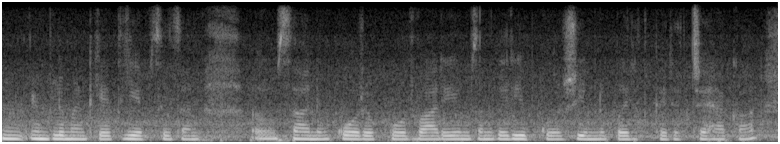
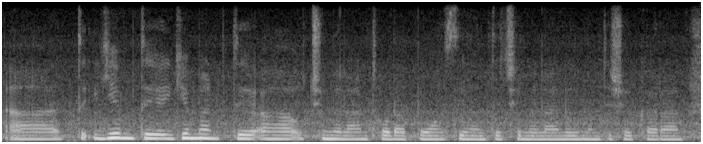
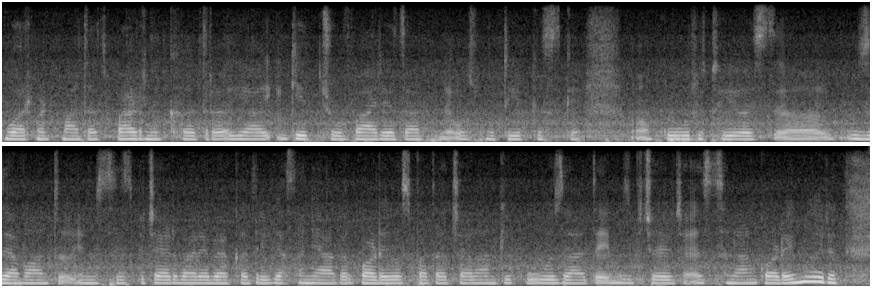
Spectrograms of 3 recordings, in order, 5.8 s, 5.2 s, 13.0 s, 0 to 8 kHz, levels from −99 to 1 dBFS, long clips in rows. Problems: constant background noise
